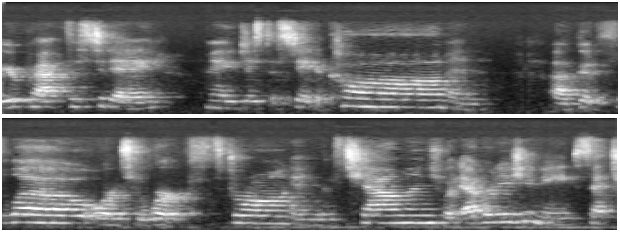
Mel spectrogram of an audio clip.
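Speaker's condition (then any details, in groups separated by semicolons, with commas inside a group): No condition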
